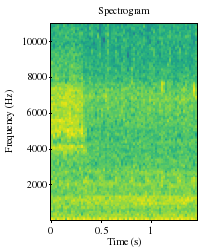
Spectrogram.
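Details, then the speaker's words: 1993 Dodge Grand Caravan LE, V6: short steady even idle hum, no misses or knocks; normal idle. "I don't know most of this as I got it runs pretty good"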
